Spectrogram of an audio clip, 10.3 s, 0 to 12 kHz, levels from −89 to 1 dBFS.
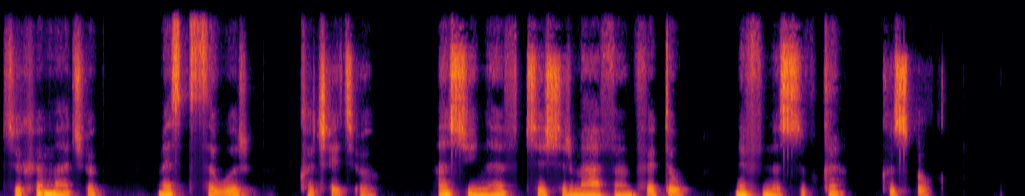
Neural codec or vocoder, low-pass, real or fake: codec, 24 kHz, 0.5 kbps, DualCodec; 10.8 kHz; fake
